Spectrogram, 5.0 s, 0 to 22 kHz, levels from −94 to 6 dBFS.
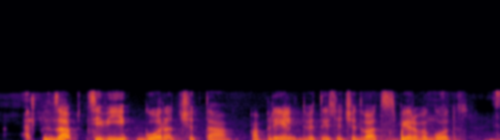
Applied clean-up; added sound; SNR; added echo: neural mask model Resemble Enhance denoiser.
